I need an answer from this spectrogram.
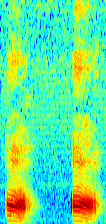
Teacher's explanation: your jaw is all the way down and your lips are kind of oval shaped like an egg ah don't push your lips forward too much don't say oh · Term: ah sound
